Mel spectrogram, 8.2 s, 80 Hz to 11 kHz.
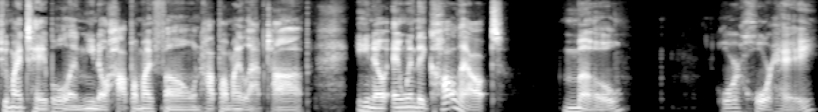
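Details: Stuttering in a 49-year-old adult man who stutters, with blocks and particular trouble with words starting with p.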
